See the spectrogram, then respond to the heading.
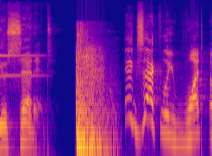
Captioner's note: slam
